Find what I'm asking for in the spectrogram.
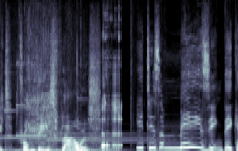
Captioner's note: burps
